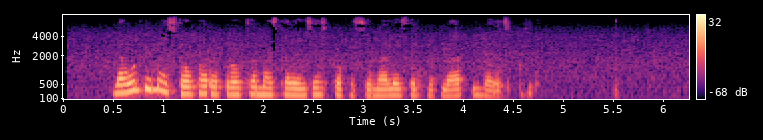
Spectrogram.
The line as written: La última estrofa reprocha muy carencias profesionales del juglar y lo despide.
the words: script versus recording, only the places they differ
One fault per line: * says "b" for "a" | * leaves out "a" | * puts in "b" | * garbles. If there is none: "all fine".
* says "más" for "muy"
